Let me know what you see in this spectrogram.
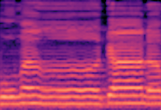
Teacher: نون ساکن کے بعد کاف حروف اخفا میں سے ہے تو یہاں پر اخفا کریں گے یعنی غنہ زمانی کر کے پڑھیں گے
